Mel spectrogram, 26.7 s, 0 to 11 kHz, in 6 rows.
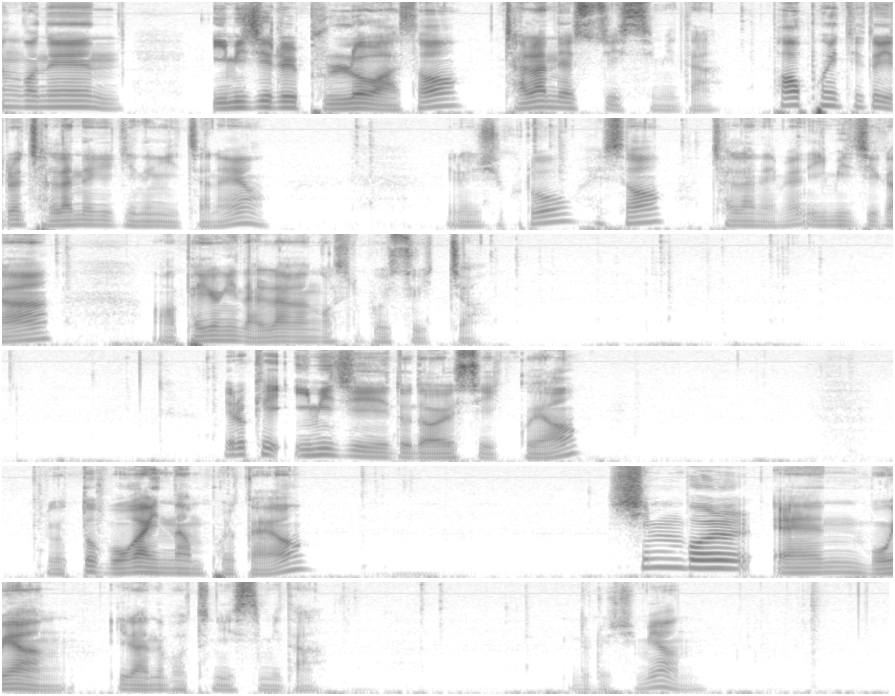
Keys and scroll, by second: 19.8 ctrl+1, 23.8 Escape, 24.0 ctrl+1.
